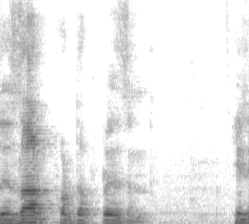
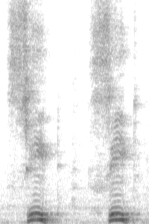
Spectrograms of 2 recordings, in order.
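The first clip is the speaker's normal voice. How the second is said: excited call; 11 semitones higher, 3 dB quieter than usual. A narrator's reading. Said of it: "Tom became excited".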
